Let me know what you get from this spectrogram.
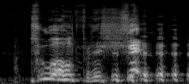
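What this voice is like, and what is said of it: Imitates another person's voice. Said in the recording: “the way Danny Glover says it ... It's a terrible impression”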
